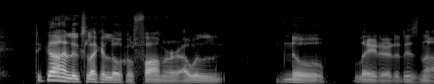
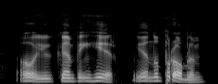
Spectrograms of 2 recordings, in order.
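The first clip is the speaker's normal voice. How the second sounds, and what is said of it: Exaggerated put-on foreign accent. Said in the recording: “I accentuate the accent. Really, it's not that bad.”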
